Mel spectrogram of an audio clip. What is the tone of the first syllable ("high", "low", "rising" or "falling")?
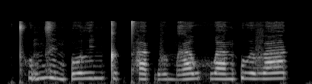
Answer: rising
